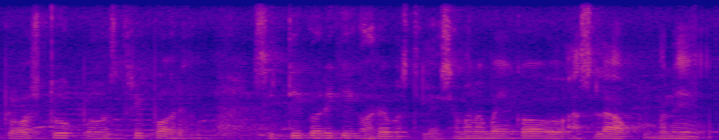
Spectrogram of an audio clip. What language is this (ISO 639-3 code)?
ori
